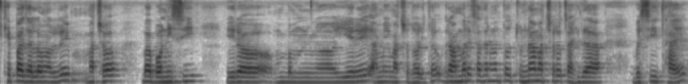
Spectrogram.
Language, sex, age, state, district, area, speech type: Odia, male, 45-60, Odisha, Puri, urban, spontaneous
